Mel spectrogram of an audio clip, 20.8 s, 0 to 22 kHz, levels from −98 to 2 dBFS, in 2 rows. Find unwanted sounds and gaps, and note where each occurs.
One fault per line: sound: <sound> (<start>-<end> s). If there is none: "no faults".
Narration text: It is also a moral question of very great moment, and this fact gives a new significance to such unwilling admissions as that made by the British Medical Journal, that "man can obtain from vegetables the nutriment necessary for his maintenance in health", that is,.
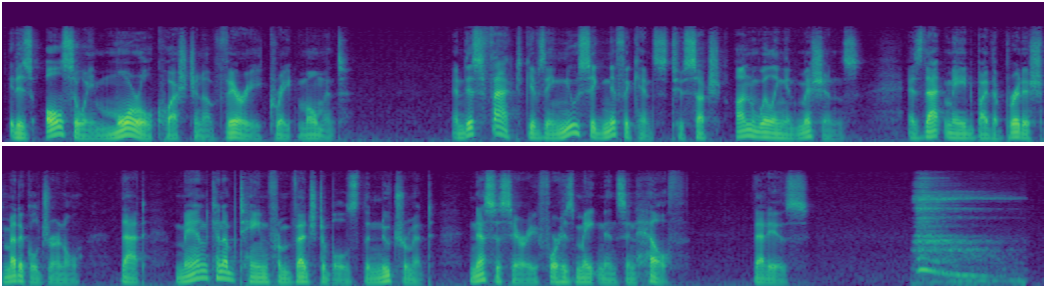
sound: sigh (19.5-20.7 s)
